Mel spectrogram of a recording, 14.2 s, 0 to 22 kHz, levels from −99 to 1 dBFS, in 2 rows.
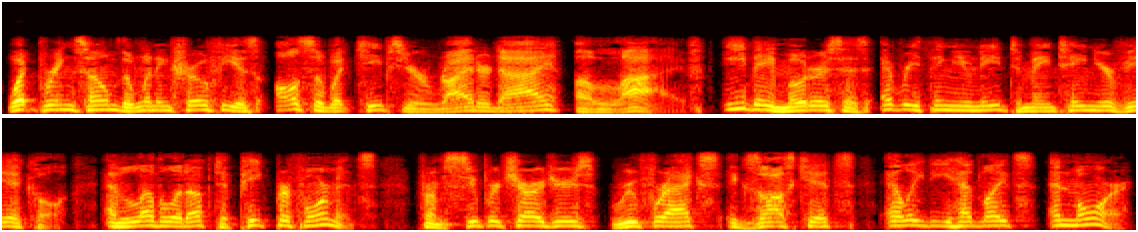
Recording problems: high frequencies cut off; noticeable; nothing above 5.5 kHz
garbled, watery; slightly

